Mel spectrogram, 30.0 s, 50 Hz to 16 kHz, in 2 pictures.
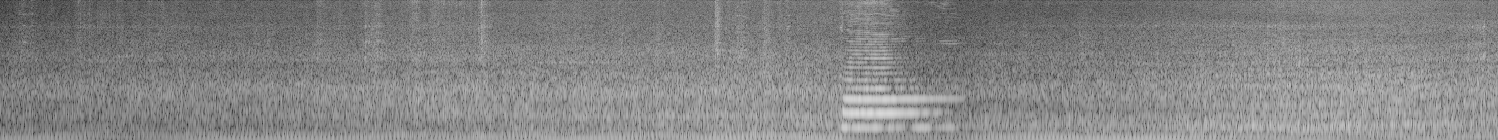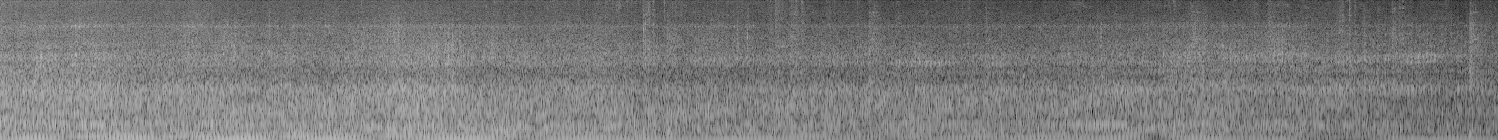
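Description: WAP-1 electric locomotive hauling a passenger train past on departure: a steady low hum and the rumble of coaches rolling on the track, with one horn blast lasting about a second around eight seconds in. The rumble is strongest just after the horn and fades near the end.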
